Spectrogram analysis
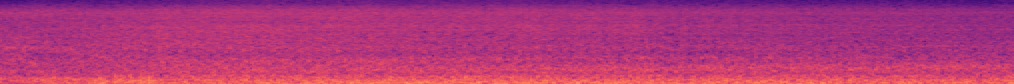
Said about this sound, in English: That's a hell of an ocean. Makes me feel like taking a nap. Going for a swim. Isn't it beautiful? Yeah. Just the sound of the sea, of the waves.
